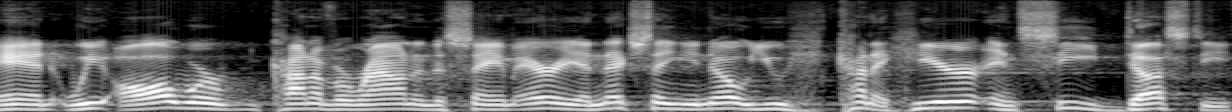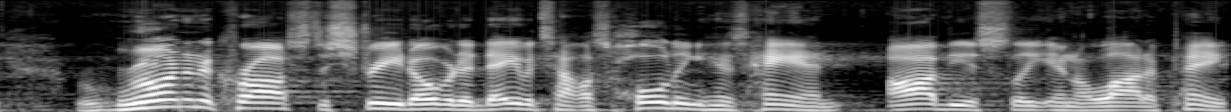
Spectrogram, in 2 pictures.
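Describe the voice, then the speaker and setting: Speaking at a fairly quick pace with hardly any pauses, a man sounds animated, his fairly high voice showing ordinary pitch variation. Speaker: pastor. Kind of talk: sermon. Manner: loud; conversational, animated.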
